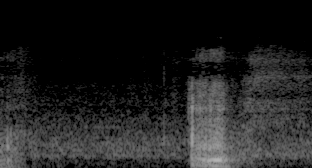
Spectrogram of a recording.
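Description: Mostly near silence, then a man's single short hummed 'un' of agreement about one and a half seconds in.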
